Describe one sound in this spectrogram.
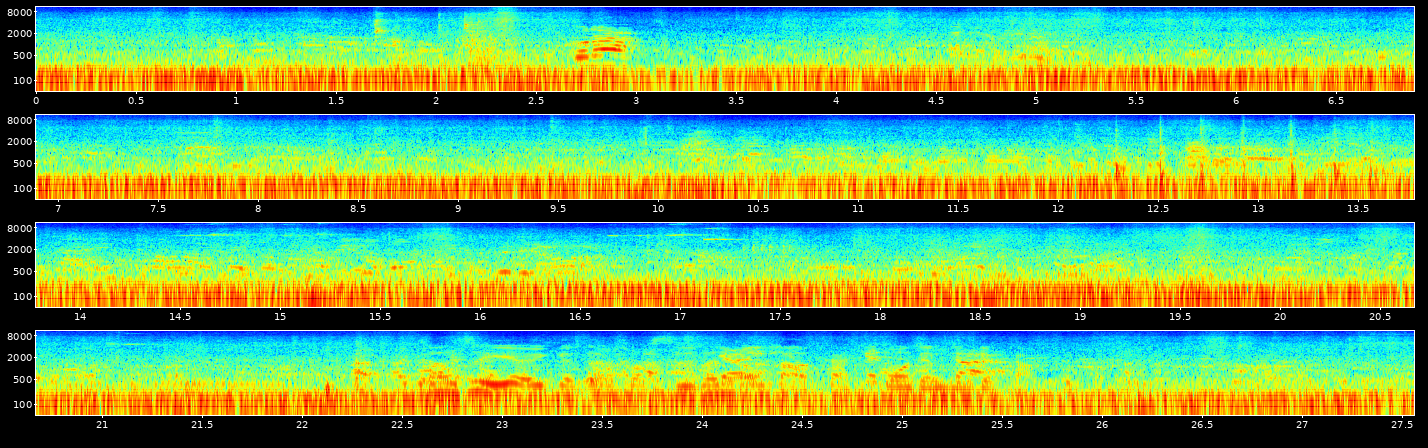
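A busy crowd chatters nearby, with voices of men and women all around.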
